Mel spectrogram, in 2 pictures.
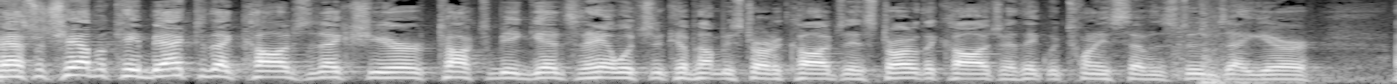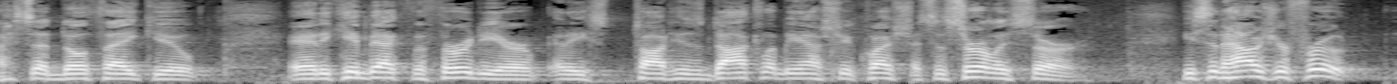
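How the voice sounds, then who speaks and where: A man talks at a very fast pace with an American accent. His pitch varies in an ordinary way. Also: fairly high pitch for a man, quiet background. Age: 50s. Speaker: college vice president and preacher. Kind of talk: sermon.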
